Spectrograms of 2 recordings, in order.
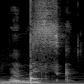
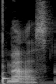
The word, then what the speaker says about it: MVSK: for this video because it's spelled mvsk except first i thought it was like musk but i'm glad that it's mask because every time i will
